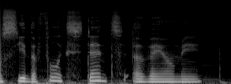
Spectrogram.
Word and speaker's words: Aomine: I think we'll see the full extent of Aomine's. I like to say just Aome, but there's an extra syllable in there. Aomine.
